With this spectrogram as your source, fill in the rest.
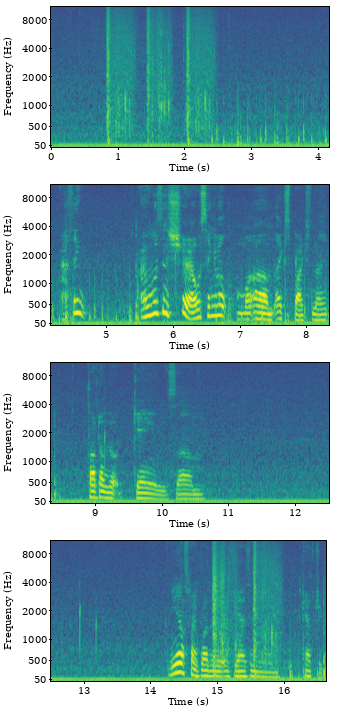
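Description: Wood is chopped with repeated dull knocks.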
